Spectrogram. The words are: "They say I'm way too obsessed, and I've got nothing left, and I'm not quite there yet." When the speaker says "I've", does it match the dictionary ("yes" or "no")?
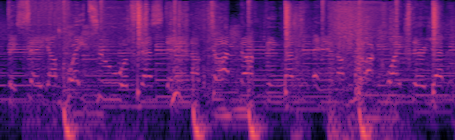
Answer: yes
